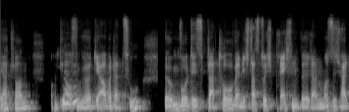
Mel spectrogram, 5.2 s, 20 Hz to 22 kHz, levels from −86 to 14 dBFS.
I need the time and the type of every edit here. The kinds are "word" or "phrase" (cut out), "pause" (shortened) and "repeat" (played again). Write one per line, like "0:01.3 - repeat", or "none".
0:02.4 - pause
